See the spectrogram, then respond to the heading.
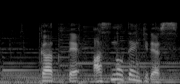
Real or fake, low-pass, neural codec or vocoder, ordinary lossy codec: real; 7.2 kHz; none; none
